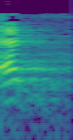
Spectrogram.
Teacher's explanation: فمخرج الدال من طرف اللسان مع أصول الثنايا العليا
